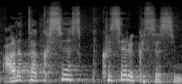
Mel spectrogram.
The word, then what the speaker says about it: 아르타크세르크세스: 그의 아수의 아들인 아닥사스다이 아닥사스다 저 음역이 이거 아스타가 아라마 음인데 원래 이름은 아르타크세르크세스 아르타크세르크세스요 사람에게 있어서 아 나도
